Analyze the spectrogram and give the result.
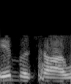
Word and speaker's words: Ibatar: It's Ibatar with a B.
